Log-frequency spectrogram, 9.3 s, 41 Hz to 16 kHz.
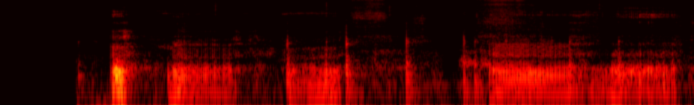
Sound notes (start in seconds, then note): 1.4 grunting softly and thoughtfully; 6.2 shuffling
